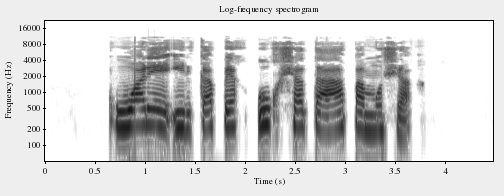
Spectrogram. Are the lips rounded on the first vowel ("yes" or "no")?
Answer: no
